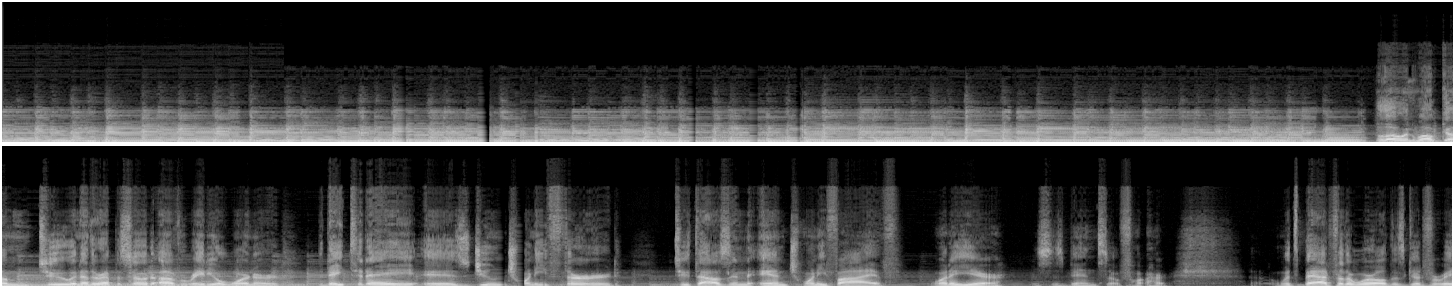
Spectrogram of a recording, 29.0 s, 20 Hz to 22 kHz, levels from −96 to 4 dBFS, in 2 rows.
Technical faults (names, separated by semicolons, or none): repeated packet loss (robotic sound); burst of packet loss; short concealed packet loss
